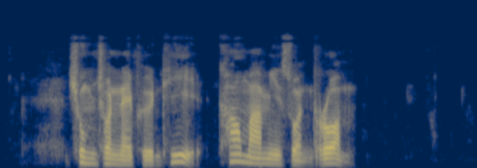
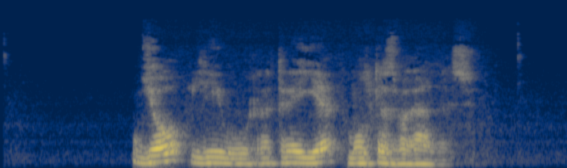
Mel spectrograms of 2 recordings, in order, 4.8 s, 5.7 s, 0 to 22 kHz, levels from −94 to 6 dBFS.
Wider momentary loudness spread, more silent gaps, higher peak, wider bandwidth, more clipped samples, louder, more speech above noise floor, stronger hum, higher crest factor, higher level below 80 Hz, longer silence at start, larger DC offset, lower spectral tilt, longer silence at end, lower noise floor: second, 8 LU vs 20 LU; neither; about the same, -2 dBFS vs -2 dBFS; about the same, 9.6 kHz vs 8.8 kHz; neither; about the same, -23 LUFS vs -21 LUFS; about the same, 52 dB vs 55 dB; neither; about the same, 22 dB vs 20 dB; about the same, -64 dBFS vs -60 dBFS; second, 0.5 s vs 1.35 s; neither; second, -5.5 dB/octave vs -8 dB/octave; first, 1.3 s vs 1 s; about the same, -75 dBFS vs -75 dBFS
